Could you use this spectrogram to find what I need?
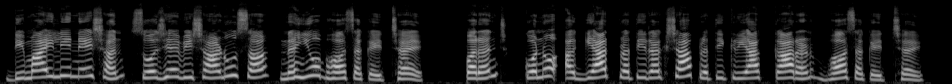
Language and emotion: Maithili, neutral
